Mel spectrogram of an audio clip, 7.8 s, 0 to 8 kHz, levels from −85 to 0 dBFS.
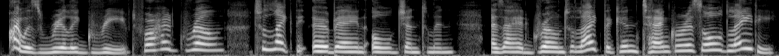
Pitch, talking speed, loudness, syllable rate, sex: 265 Hz, 185 wpm, -19 LUFS, 5.1 syllables/s, female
